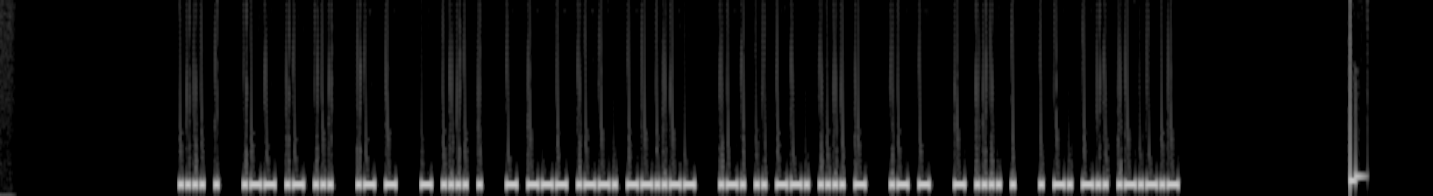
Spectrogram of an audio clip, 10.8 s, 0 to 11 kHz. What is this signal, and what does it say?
Morse code, heard as a keyed tone, about 44 wpm, 700 Hz. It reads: HE WAS AT THE TOP, RIGHT AT THE END.
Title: Sentences from Top 1000 Words - Review Part 2 - 45wpm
